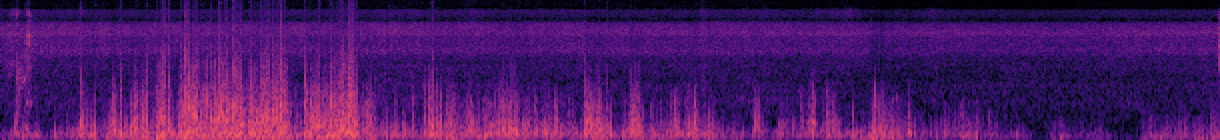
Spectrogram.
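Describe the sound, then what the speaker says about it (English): Strong wind gusts buffet a tent at a lake campsite, a loud, rushing roar that swells and fades in waves, heaviest early and easing toward the end. "I was hoping the wind would die down this afternoon, but not really."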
